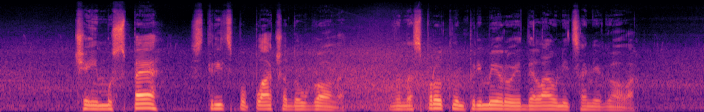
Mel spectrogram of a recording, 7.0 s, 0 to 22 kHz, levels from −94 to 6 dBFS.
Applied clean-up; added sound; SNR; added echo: none; Car passing by / Traffic noise, roadway noise; 19 dB; none.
